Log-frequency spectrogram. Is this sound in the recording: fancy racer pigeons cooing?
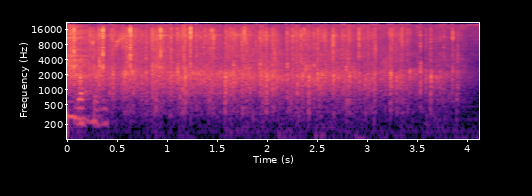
no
